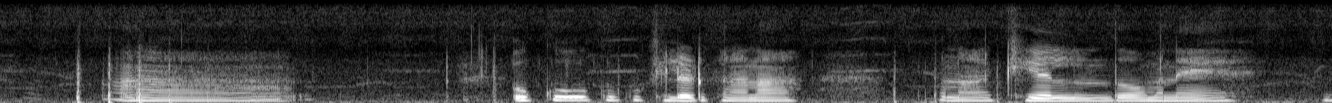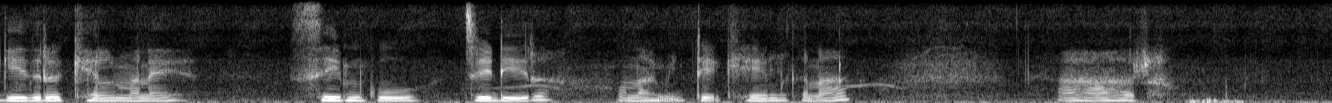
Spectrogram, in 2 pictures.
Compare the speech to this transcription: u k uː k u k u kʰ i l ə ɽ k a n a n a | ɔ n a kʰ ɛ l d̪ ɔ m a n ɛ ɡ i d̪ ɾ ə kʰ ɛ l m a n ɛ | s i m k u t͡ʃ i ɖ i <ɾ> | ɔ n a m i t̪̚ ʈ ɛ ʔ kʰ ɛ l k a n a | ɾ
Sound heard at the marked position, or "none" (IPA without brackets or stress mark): ɾ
